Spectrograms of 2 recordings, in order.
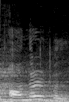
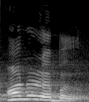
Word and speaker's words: honorable: What this an R, an honorable. Why, children? Here, because both the H is silent. H we don't. We say R, A. We pronounce with A. A is a vowel sound. Yes. And here honorable, A.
